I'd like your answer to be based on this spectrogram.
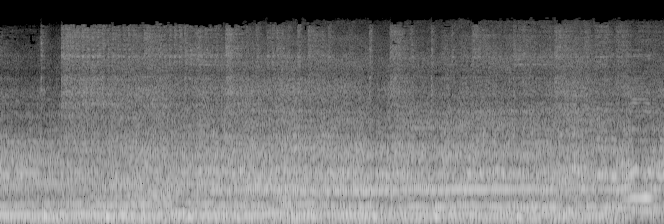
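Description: Drift car joining another on a track at a drift cup round in Jelgava, engines roaring and revving continuously with tire squeal and skidding, loud and sustained throughout.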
